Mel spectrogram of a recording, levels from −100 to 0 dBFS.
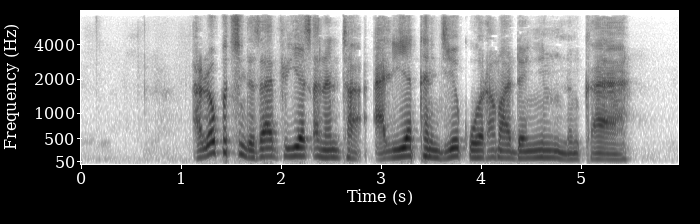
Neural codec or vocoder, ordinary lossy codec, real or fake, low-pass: codec, 16 kHz, 0.8 kbps, ZipCodec; MP3, 48 kbps; fake; 7.2 kHz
